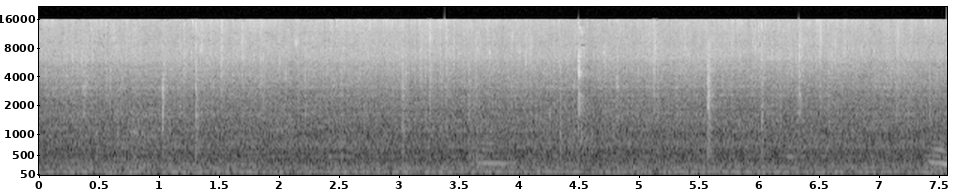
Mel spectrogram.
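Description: Onions fry in a little oil with a loud, even sizzle and hiss, broken by occasional small pops and faint stirring scrapes, and no one speaks.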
